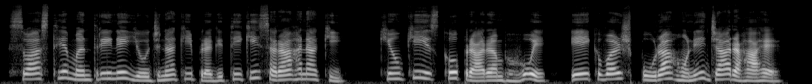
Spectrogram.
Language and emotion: Hindi, neutral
